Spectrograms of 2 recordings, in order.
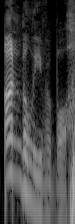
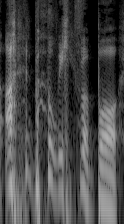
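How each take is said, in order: First: Said in the usual way. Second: Slow, laughing through the word. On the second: Real, not acted. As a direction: laugh it out in disbelief. Repeats word, second laughing.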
